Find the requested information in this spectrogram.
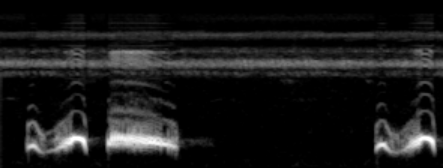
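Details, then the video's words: Spotted dove call from Riau used as a hunting lure: a quick wavering coo leads into a drawn-out level croon, then a new phrase begins after a pause, with a faint steady high-pitched electronic hum. "suara tekukur balam"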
